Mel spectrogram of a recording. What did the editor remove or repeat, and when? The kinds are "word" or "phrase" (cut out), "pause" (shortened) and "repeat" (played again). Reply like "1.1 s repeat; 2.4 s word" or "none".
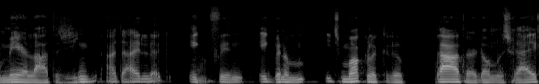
1.8 s pause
